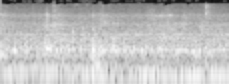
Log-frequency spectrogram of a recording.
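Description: Bottle gourd and sardines cooking in a frying pan with a faint sizzle, stirred with a wooden spatula that gives a couple of light knocks, over a steady low rumble.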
